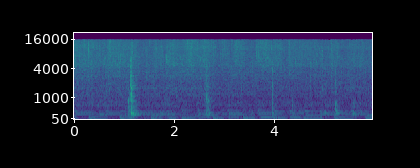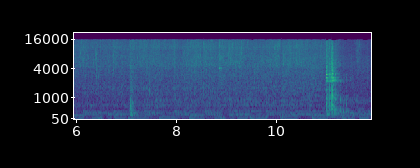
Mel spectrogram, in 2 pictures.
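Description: Chickpeas and tomatoes sizzling in a non-stick pan in a little water, while a slotted spatula stirs and scrapes them. The spatula knocks against the pan every second or two, with a louder clatter near the end.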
